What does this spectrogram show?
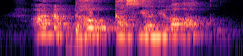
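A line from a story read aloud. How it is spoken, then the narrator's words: Crying out ever louder. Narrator (Indonesian): Ketika orang banyak melarangnya, dia semakin keras berseru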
